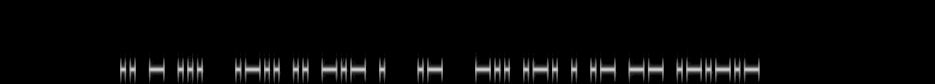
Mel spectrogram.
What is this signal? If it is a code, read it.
Morse code, heard as a keyed tone, about 25 wpm, 690 Hz. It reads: ITS LIKE A DREAM.
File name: practice / 25wpm / Sentences with 2-Word Phrases - 25wpm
